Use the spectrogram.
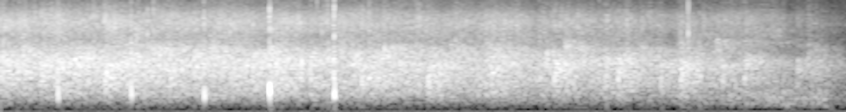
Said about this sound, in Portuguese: Quantos podem dar uma salva de palmas a Ele por isso, então? Amém?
